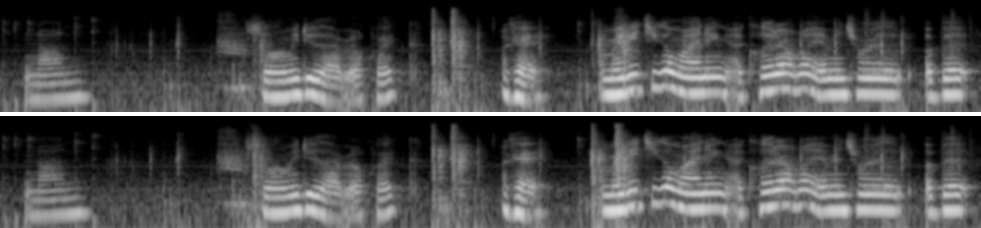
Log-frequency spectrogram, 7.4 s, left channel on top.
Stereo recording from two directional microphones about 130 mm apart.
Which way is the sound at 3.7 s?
10° left (ahead or behind).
